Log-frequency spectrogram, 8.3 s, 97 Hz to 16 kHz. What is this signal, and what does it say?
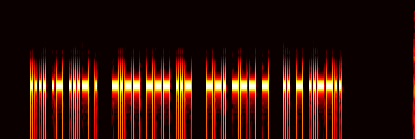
Morse code, heard as a keyed tone, about 28 wpm, 700 Hz. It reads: HAVE YOU GOT IT?
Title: Sentences from Top 300 Words 28wpm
